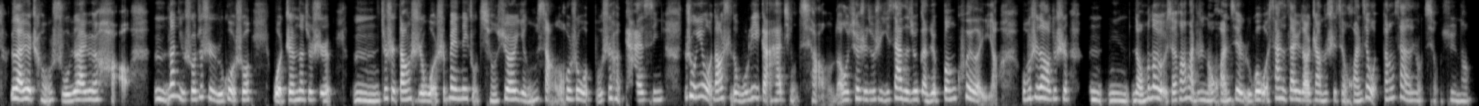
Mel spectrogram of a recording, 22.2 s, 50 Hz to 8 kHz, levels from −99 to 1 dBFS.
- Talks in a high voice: Yes, high, 235 Hz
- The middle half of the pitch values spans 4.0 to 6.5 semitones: No, average, 3.3 semitones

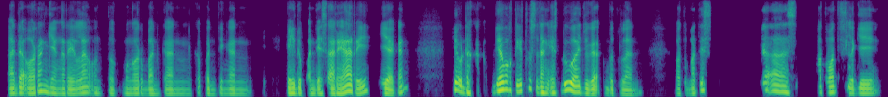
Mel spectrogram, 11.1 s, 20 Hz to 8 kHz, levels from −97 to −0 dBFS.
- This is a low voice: Yes, low, 100 Hz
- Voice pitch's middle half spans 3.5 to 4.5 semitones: Yes, average, 3.9 semitones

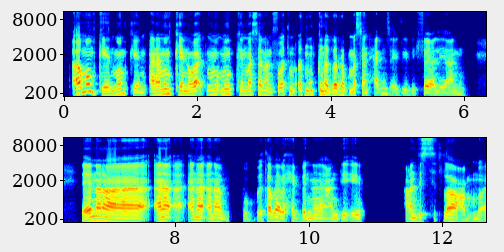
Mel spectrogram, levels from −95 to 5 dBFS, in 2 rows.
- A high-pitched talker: No, low, 135 Hz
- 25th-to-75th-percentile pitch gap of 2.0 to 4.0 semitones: No, average, 4.4 semitones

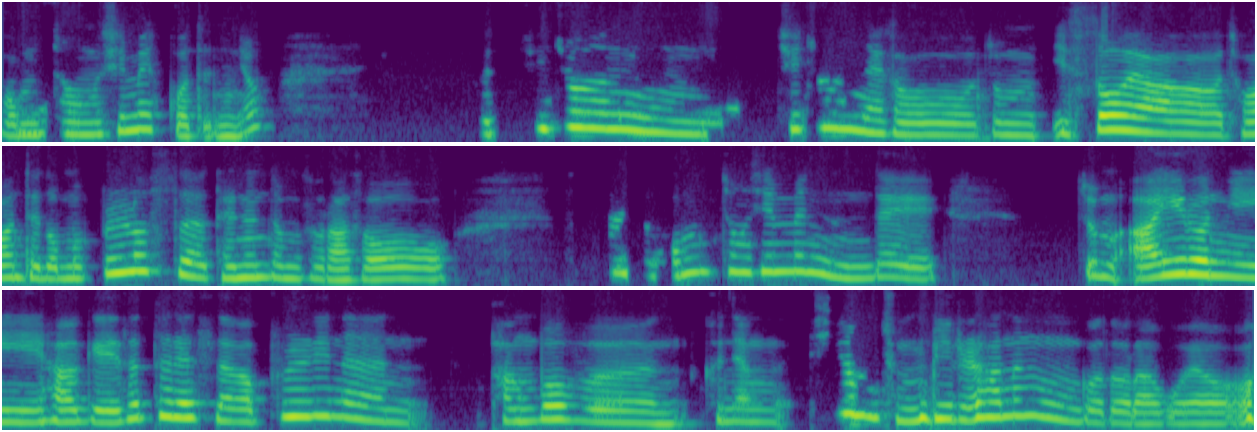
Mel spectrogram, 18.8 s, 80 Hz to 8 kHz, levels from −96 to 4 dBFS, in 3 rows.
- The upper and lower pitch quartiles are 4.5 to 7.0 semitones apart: Yes, wide, 5.5 semitones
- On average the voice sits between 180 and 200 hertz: No, high, 220 Hz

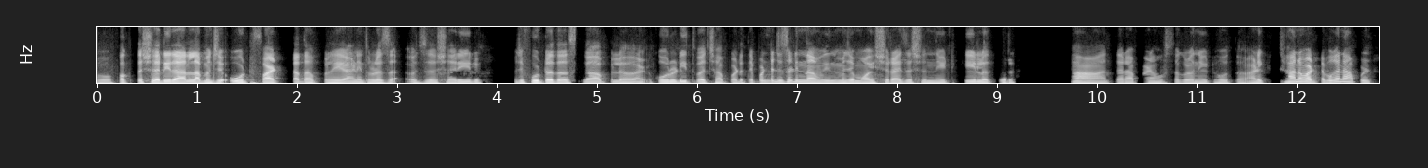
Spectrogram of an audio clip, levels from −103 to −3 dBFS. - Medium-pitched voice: Yes, medium, 155 Hz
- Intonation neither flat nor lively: Yes, average, 3.3 semitones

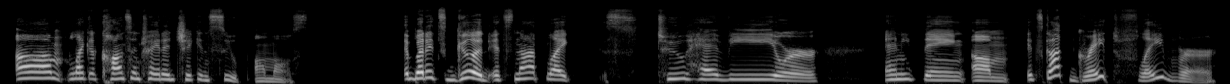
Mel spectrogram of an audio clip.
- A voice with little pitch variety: No, average, 4.9 semitones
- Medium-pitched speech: No, high, 230 Hz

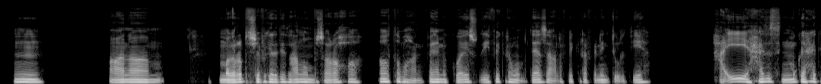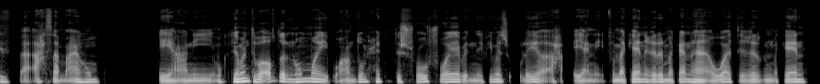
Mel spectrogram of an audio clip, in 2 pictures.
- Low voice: Yes, low, 110 Hz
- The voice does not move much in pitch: Yes, narrow, 2.3 semitones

